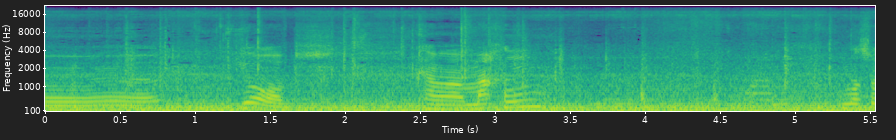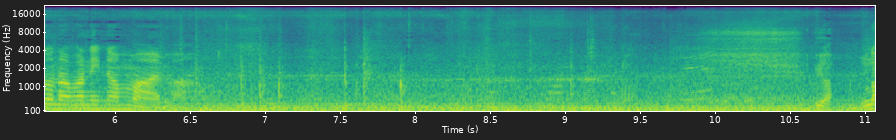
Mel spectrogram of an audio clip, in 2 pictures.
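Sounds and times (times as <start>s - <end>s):
moving train rumble heard from inside a carriage: 0.0s - 11.0s
voices: 0.0s - 11.0s
speech: 1.3s - 4.1s, 5.3s - 6.6s, 10.7s - 11.0s.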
